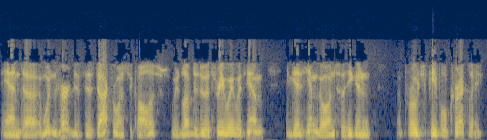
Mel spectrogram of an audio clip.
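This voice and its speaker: A man's voice: medium pitch, steady tone, a little fast, no room sound, lo-fi sound. A man hosting a call-in radio advice show, blunt and dismissive, often interrupting callers. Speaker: radio talk show host.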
